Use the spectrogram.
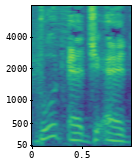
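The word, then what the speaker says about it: Buttigieg: Boot Edge, that's how he told us to pronounce his name.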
